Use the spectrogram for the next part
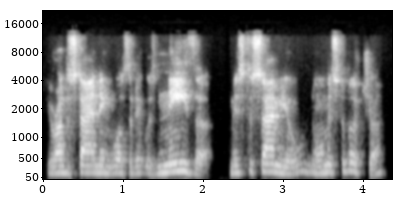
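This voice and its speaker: An actor playing a probing, sardonic barrister at a public inquiry in a play reading, formal and pointed, pressing with rhetorical questions. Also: male voice, a little high, moderate pace, fairly bright tone, lightly acted. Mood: methodical, insistent. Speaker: actor in an online table read. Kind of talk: courtroom-style cross-examination in a play reading.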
